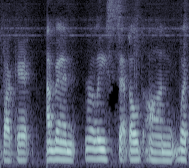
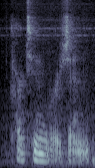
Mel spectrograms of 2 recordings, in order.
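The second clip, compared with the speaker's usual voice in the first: ordinary talk, nothing marked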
